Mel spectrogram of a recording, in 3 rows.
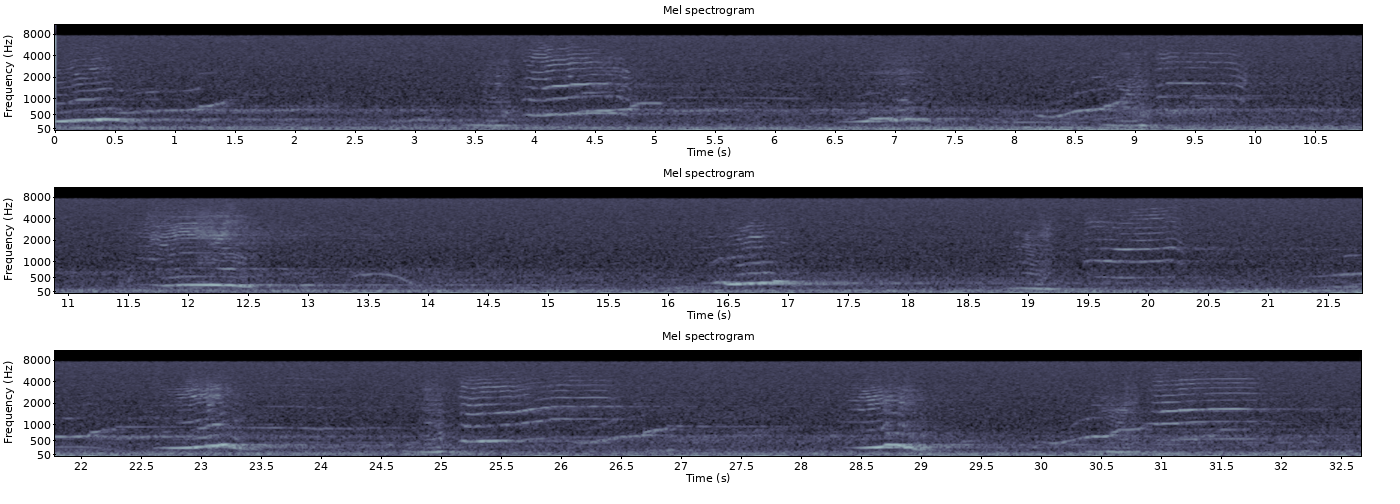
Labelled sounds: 0.0	0.5	humpback whale, 1.2 to 2.9 kHz
1.2	1.5	humpback whale, 0.80 to 0.93 kHz
3.9	5.1	humpback whale, 0.80 to 5.4 kHz
6.8	7.1	humpback whale, 2.2 to 2.5 kHz
8.4	9.9	humpback whale, 0.99 to 4.4 kHz
11.5	12.5	humpback whale, 1.1 to 4.3 kHz
16.4	16.9	humpback whale, 0.83 to 3.3 kHz
19.5	20.3	humpback whale, 0.93 to 5.7 kHz
22.1	24.1	humpback whale, 0.80 to 3.3 kHz
25.1	27.0	humpback whale, 0.80 to 4.4 kHz
28.3	29.0	humpback whale, 1.1 to 2.9 kHz
30.2	31.8	humpback whale, 0.80 to 5.6 kHz

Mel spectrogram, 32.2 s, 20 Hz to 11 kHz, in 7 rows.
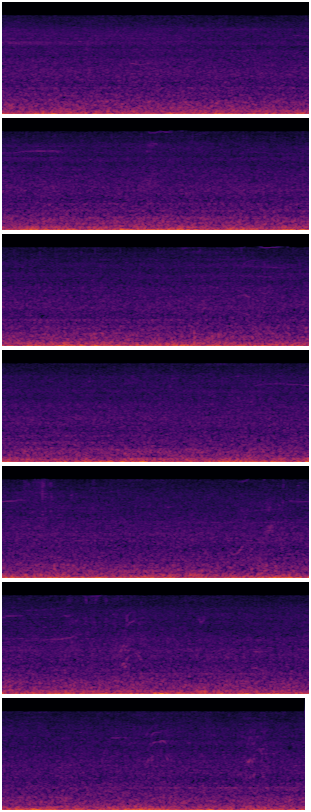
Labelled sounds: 29.7	30.2	killer whale, 1.7 to 5.2 kHz
31.2	31.6	killer whale, 0.94 to 4.7 kHz

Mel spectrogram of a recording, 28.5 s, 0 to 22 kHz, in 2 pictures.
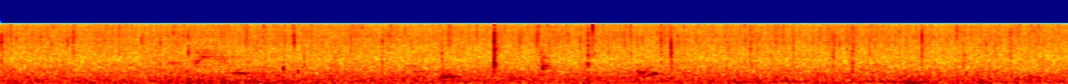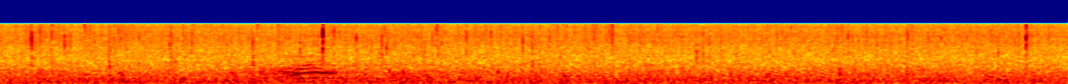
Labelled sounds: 2.6	2.9	humpback whale, 0.94 to 1.6 kHz

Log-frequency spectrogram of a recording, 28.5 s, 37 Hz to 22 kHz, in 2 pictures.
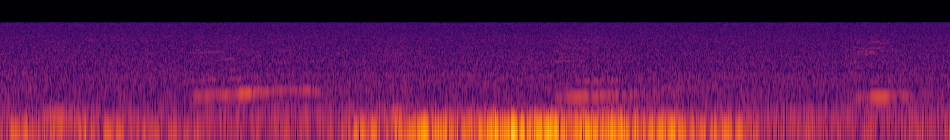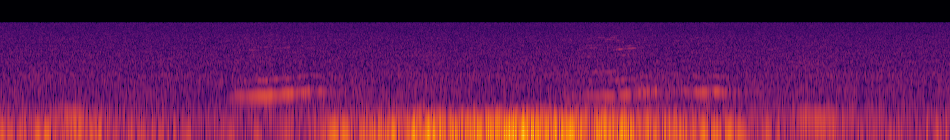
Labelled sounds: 3.0	3.3	humpback whale, 2.0 to 2.1 kHz
12.8	13.3	humpback whale, 2.0 to 2.5 kHz
18.4	18.6	humpback whale, 2.3 to 2.6 kHz
23.5	23.8	humpback whale, 2.2 to 2.5 kHz

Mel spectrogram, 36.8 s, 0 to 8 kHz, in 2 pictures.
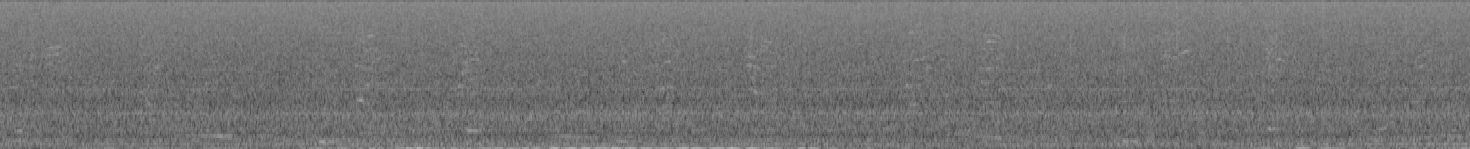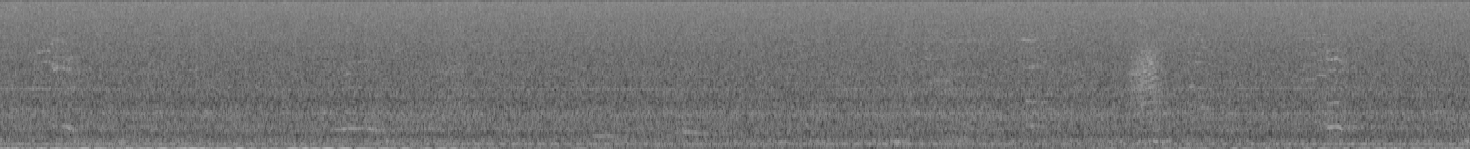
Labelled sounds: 18.9	19.3	humpback whale, 1.8 to 2.2 kHz
34.9	35.2	humpback whale, 2.1 to 2.4 kHz

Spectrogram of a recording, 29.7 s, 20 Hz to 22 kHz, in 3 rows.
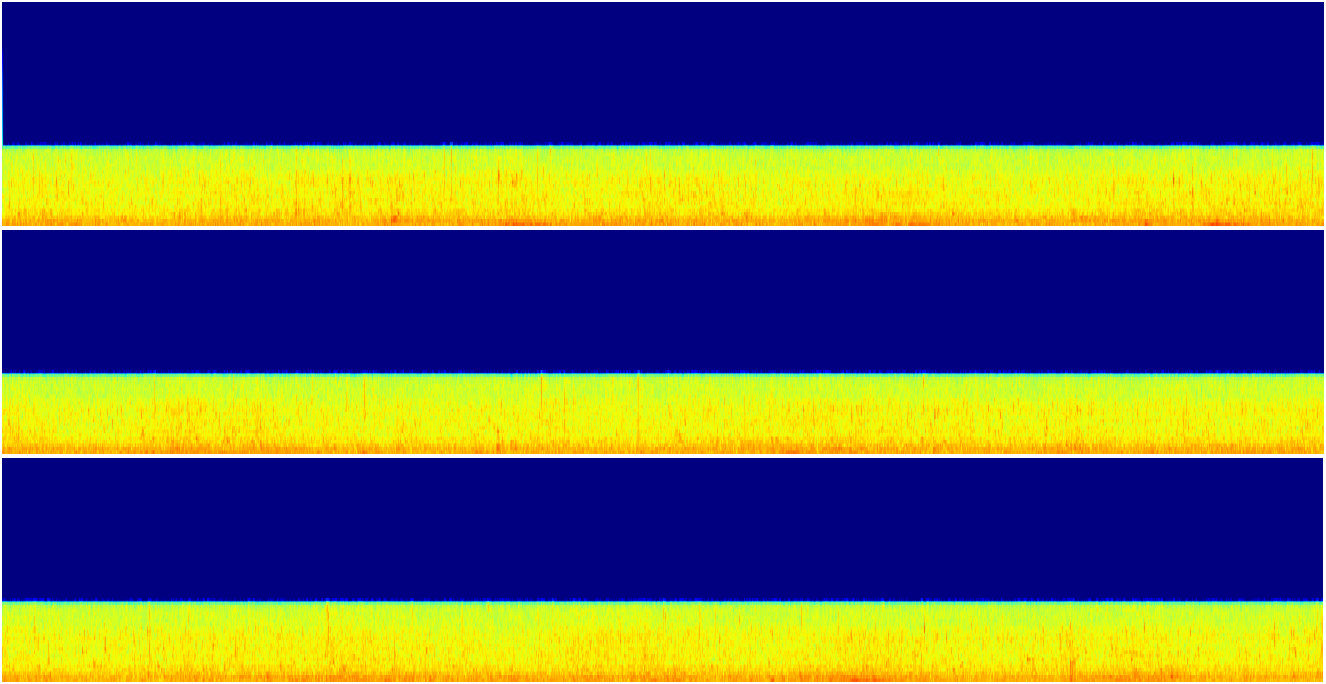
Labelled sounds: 6.6	6.9	humpback whale, 3.4 to 3.6 kHz

